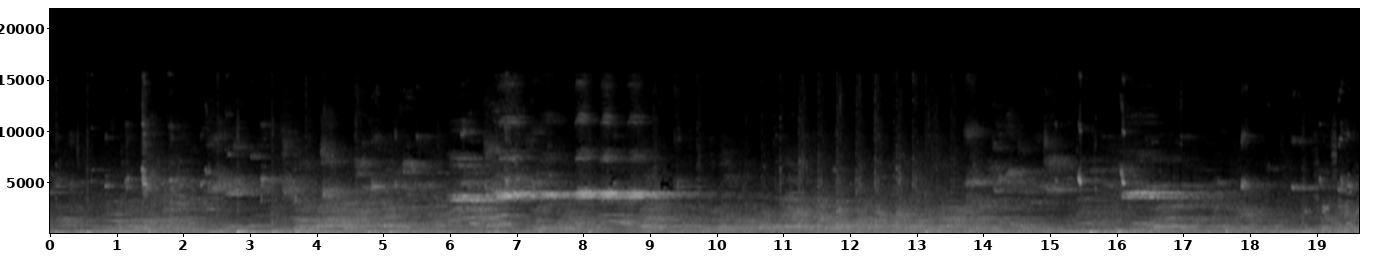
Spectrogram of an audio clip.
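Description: Young girls shout and call out during play.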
